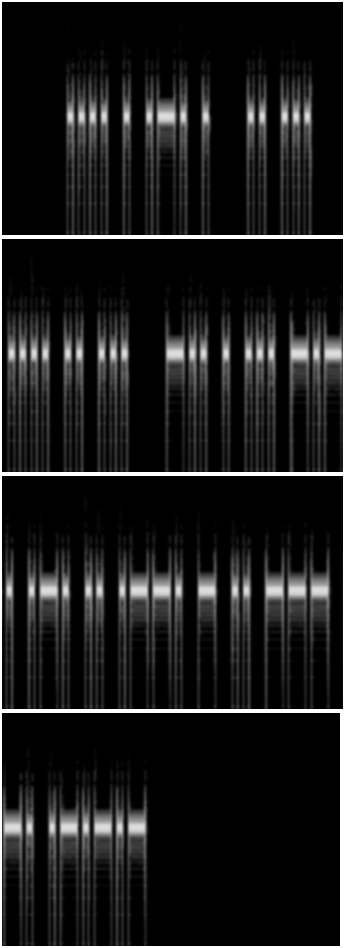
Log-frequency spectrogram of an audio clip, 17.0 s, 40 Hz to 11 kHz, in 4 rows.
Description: Morse code, heard as a keyed tone, about 17 wpm, 700 Hz. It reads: HERE IS HIS DESCRIPTION.
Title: Sentences from Top 1300 Words 17wpm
